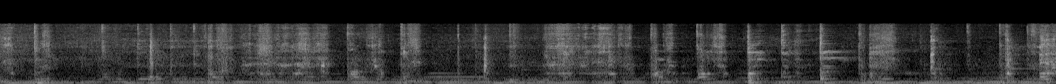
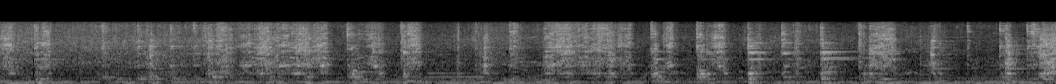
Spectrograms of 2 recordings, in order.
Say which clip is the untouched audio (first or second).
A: second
